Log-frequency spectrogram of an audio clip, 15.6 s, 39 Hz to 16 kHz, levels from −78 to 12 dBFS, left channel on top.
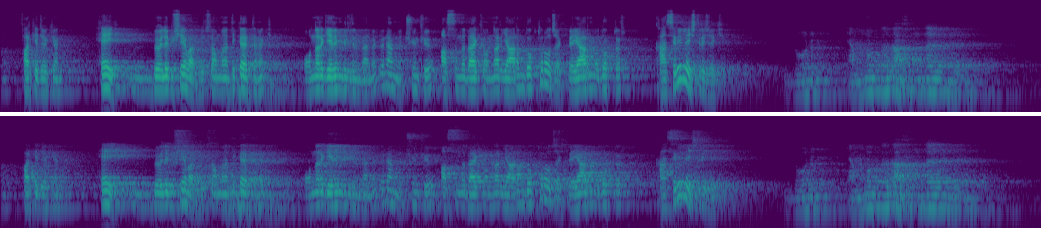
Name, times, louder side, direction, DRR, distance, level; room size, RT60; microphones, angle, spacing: voice 1, 0.3-0.9 1.4-4.0 4.6-9.4 9.8-10.9, left 5 dB, 70° left, 8 dB, 0.4 m, -33 dB
voice 2, 11.8-12.2 12.7-14.5, equal, 10° left, -5 dB, 2.8 m, -42 dB
12.5 x 7.0 x 6.5 m, 2.5 s
head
